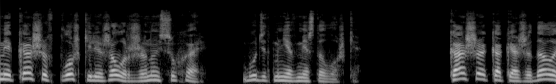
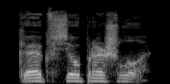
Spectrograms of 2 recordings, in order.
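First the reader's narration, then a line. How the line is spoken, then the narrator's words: Hoarse, commanding voice. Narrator (Russian): спрашивал кто-то хриплым властным голосом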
